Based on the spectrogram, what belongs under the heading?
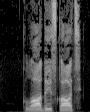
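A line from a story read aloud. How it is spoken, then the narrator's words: Deep voice from darkness. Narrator (Russian): пробасил кто-то из темноты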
